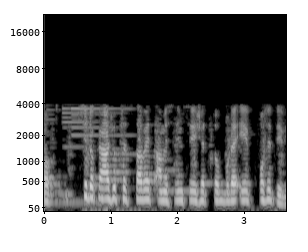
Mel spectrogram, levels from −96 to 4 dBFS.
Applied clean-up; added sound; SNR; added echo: classical method Wiener filter.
